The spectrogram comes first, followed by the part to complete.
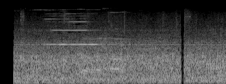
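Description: City street traffic noise with voices mixed in, starting abruptly, and a brief high-pitched tone in the first second.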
